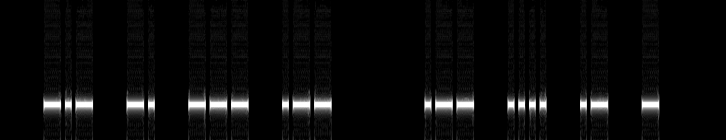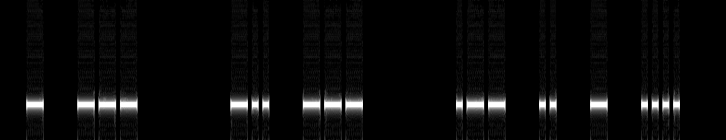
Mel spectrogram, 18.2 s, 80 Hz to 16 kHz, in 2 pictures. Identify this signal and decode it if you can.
Morse code, heard as a keyed tone, about 18 wpm, spaced as for 12 wpm, 1000 Hz. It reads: KNOW WHAT TO DO WITH
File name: qotdfiles / 12wpm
